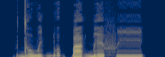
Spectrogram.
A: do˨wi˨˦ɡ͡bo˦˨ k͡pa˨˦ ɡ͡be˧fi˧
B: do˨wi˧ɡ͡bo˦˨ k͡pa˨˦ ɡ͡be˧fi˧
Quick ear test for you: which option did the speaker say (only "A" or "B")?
A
